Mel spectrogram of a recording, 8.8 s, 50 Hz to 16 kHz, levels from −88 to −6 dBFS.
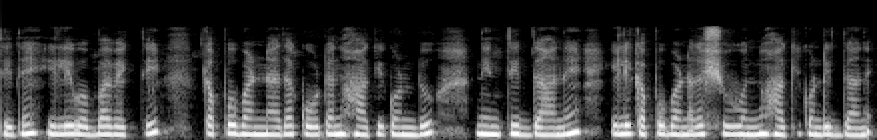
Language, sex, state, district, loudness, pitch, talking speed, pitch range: Kannada, female, Karnataka, Raichur, -14 LUFS, 210 Hz, 100 wpm, 200-220 Hz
